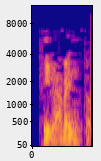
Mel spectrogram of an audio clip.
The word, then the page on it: filamento: espagnol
